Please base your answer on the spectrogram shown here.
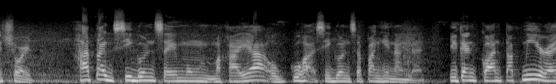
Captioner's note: speaking Cebuano/Bisaya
